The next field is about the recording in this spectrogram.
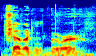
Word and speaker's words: Chevengur: You write about Plotinoff's novel, Chevengur, is that how you pronounce it? – Yeah.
